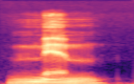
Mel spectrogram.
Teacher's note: You close your mouth. It's a closing, humming sound, what is called guna in the recitation rules. It settles into silence.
